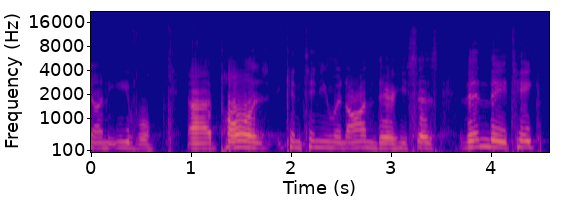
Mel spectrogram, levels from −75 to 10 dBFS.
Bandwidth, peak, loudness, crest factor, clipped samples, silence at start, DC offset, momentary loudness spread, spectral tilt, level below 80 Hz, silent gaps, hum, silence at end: 16.5 kHz; -10 dBFS; -31 LUFS; 20 dB; under 0.1%; 0 s; under 0.1%; 12 LU; -6.5 dB/octave; -58 dBFS; none; none; 0.1 s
